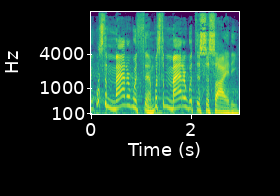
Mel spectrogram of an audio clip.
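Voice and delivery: hammed-up exasperated complaint; mock exasperation. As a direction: play a fussy hand-wringer. Mock hand-wringing Jesus never said.

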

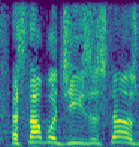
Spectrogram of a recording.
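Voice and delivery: ordinary talk, nothing marked

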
